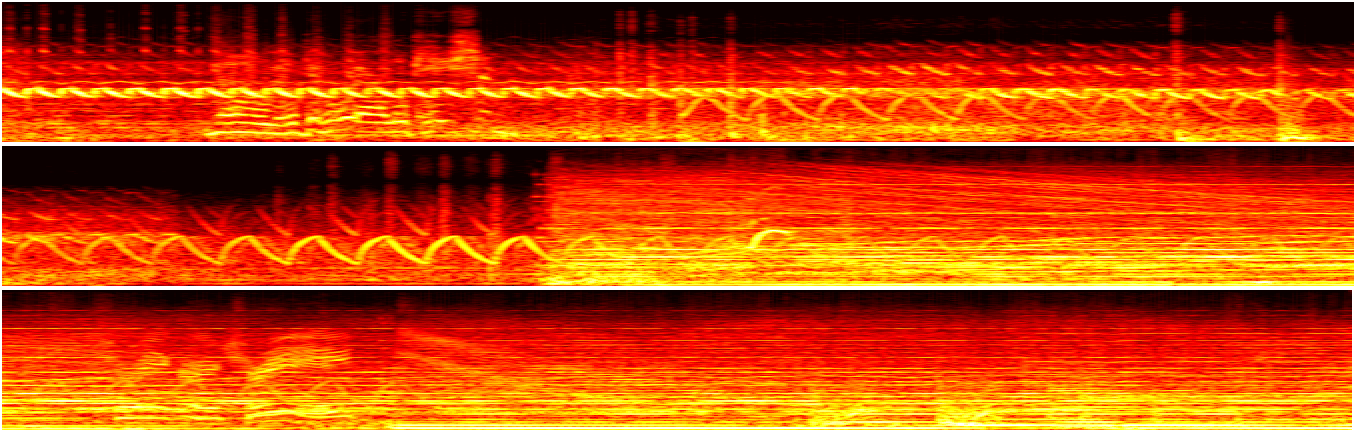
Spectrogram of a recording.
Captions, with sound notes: (alarm blaring) - No, it'll give away our location. (siren blaring) (ominous sci-fi music) (screams) - Trick or treat. (ominous sci-fi music)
